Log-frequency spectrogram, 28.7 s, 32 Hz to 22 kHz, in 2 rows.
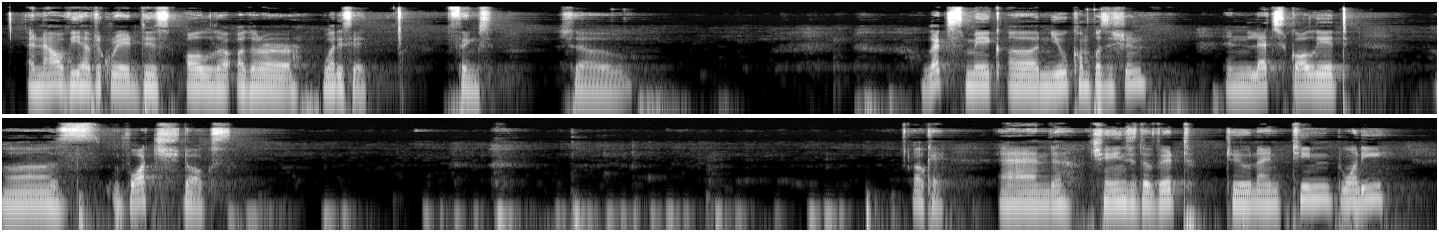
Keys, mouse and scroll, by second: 6.0 click, 10.5 click, 15.4-22.8 typing, 25.2 click, 26.5-28.2 typing.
